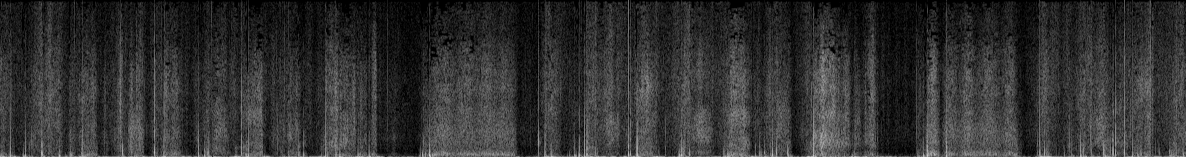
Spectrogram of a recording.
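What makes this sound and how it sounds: Two thin wooden picks held in fingertips scrape across white silicone binaural microphone ears, producing dense, rapid, muffled scratching and rubbing with a heavy low rumble. The scraping comes in busy bursts, easing into softer, quieter rubbing around the middle and again near the end before picking back up.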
